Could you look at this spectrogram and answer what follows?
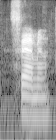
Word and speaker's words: salmon: how I say what salmon salmon I told you Falcon what the are you talking about salmon salmon it's not salmon it's salmon what are you talking about the is silent I told you it's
